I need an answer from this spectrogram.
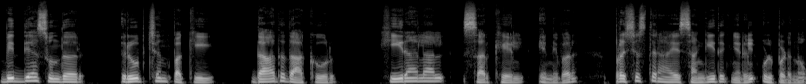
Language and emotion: Malayalam, neutral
